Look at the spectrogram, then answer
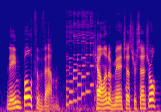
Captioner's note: buzzer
